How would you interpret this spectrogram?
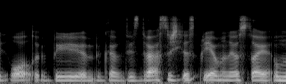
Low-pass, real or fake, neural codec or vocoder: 9.9 kHz; fake; autoencoder, 22.05 kHz, a latent of 192 numbers a frame, VITS, trained on many speakers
